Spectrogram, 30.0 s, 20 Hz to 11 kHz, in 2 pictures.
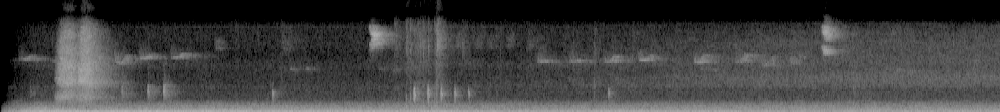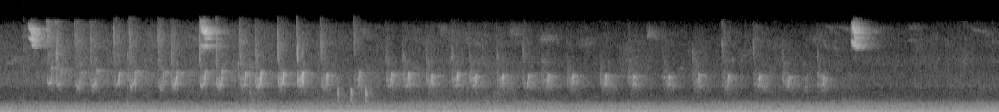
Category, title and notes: Soundscapes > Nature
iPhone 16 stereo recording of quiet woods with some birds, wind through trees/foliage.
